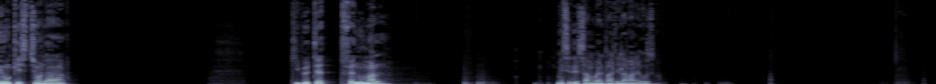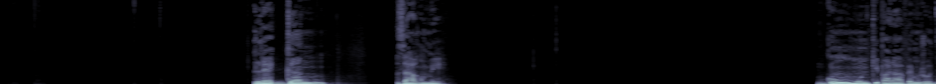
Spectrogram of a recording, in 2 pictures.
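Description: A man speaks in bursts over a phone line, with long pauses.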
